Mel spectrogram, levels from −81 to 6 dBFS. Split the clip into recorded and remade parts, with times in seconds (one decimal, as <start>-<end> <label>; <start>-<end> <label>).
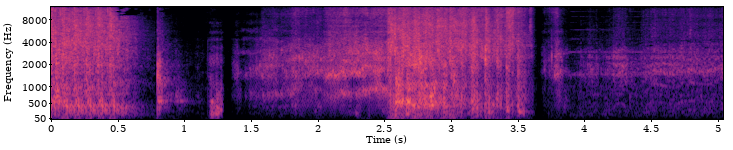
0.0-0.9 recorded; 0.9-3.9 remade; 3.9-5.0 recorded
